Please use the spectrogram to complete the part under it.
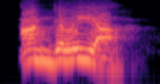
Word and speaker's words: aggelia: The letters E-U mean W-E-L-L. Well. A-G-G-E-L-I-A means a message. A well message. A well message. The word A-G-G-E-L-I-A appears singularly like that, and it is pronounced Anglia, Anglia, transliterated literally into the word evangel, E-V-A-N-G-E-L, carried over further into another word, what would it be?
